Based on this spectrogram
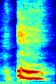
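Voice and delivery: very high, loud T-Rex scream; screamed roar. Shown as a demonstration. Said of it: "You can scream it out like this".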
